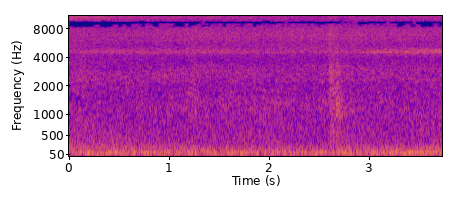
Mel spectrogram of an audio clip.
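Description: A flag flaps in the wind.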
